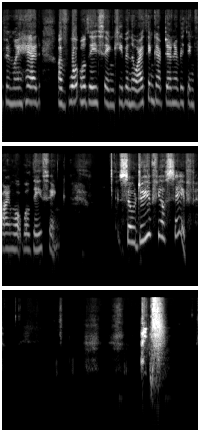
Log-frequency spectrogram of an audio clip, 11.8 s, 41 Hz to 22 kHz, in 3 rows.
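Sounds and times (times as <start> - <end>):
speech: 0.0 - 5.6, 6.2 - 7.9, 10.1 - 11.1
person sneezing: 10.6 - 11.2.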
